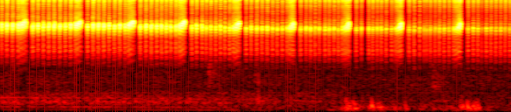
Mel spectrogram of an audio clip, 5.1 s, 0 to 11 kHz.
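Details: In summer 2020 a cicada sings in Japan, fast throbbing buzzy pulses in repeated phrases about every half second, each ending with a slight upward twist, steady hum behind.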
